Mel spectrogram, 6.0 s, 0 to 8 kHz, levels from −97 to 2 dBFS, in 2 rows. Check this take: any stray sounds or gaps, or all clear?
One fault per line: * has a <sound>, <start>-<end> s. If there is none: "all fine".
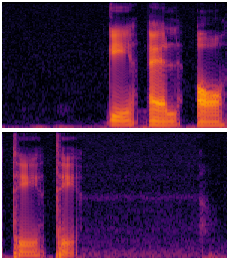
all fine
